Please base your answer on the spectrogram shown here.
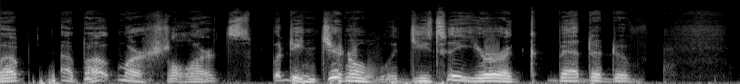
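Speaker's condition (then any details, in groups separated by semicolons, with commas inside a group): Spinocerebellar ataxia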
